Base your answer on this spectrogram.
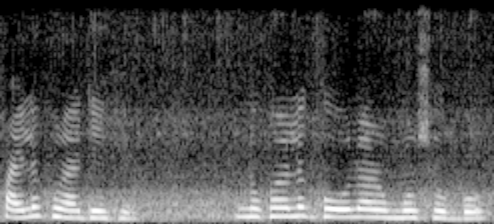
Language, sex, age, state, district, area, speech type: Assamese, female, 30-45, Assam, Nagaon, rural, spontaneous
